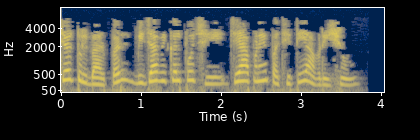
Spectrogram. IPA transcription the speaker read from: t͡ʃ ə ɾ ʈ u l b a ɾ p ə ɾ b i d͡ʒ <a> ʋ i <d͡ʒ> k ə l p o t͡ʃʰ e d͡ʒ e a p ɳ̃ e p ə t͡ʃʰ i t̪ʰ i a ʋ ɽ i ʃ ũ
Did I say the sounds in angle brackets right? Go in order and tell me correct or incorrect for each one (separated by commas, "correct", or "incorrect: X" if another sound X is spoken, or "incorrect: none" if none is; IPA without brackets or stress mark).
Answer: correct, incorrect: none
